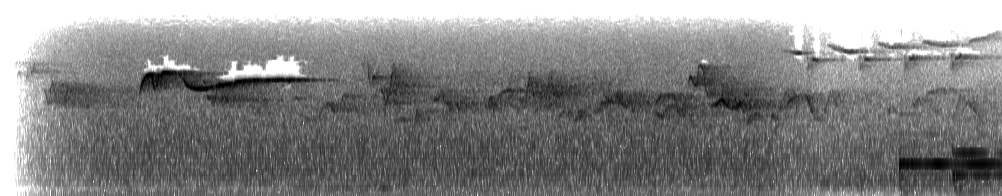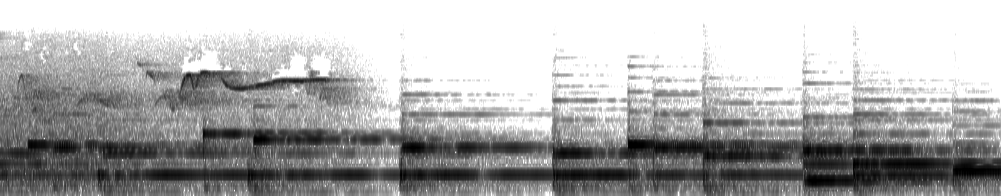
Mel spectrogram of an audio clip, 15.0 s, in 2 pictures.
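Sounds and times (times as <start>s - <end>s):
soft hiss: 0.2s - 8.0s
birds singing: 0.2s - 10.3s.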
